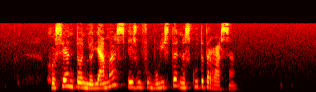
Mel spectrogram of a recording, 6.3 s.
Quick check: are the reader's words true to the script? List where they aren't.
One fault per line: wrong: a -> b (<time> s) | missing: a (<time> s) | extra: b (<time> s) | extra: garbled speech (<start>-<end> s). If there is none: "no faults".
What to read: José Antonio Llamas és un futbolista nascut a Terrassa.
no faults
